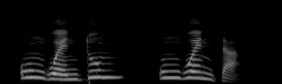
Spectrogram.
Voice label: "unguentum unguenta", latin; santillana

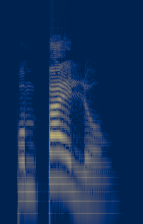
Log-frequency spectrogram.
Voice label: "pompaelo", latin; santillana

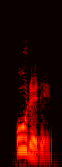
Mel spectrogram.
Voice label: "urere", Latin; santillana

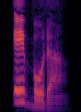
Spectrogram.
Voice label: "ebora", latin; santillana

